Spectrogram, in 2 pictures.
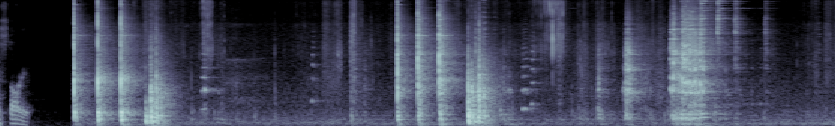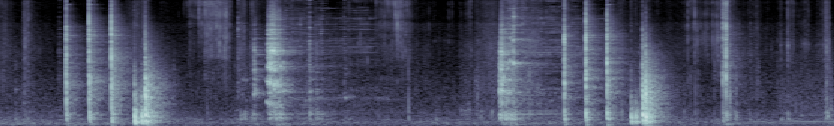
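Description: A knife scrapes and cuts at a shoe's leather sole in sharp strokes.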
